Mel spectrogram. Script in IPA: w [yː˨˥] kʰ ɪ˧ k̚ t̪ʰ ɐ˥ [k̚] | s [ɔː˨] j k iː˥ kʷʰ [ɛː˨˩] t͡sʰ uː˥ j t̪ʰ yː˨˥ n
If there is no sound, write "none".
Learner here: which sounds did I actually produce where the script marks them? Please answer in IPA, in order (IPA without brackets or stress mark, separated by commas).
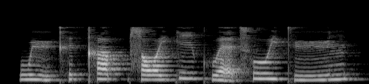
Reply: yː˨˩, p̚, ɔː˨, ɛː˨˩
